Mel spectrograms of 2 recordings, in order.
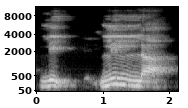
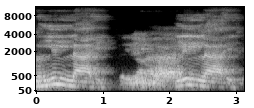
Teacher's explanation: اب یہ للہ اللہ اللہ کا وہ ہے ایک، لیکن اس سے پہلے زیر آ رہا ہے لی للہ، تو پہلا لام تو باریک پڑھیں گے ہی، دوسرا جو اللہ والا لام ہے لام جلالہ جسے کہتے ہیں وہ بھی باریک ہو رہا ہے اس سے پہلے زیر آنے کی وجہ سے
